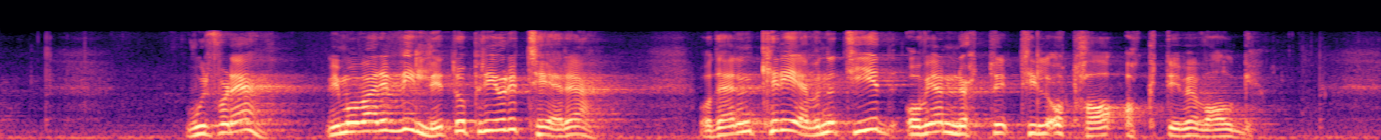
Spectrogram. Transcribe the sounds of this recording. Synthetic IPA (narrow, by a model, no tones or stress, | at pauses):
ʋʊɾfɔɖɛʋɪmɔʋæːɾəʋɪlːɪt̪ɪlɔpʰɾɪʊɾɪt̪ʰeːɾə | ʔɔ̰d̪ɛæɾɛnkʰɾeːʋənət̪ʰiːd̪ɔʋɪæɳœt̪ːt̪ʰːɪlɔt̪ʰɑːʔɑkt̪ɪʋəʋɑlɡ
